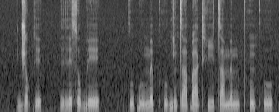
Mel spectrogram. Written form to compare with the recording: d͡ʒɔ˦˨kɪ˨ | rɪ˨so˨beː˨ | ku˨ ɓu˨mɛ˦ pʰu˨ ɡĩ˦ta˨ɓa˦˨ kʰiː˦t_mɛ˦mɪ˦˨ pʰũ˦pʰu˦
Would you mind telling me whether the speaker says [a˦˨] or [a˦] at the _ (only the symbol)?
a˦˨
